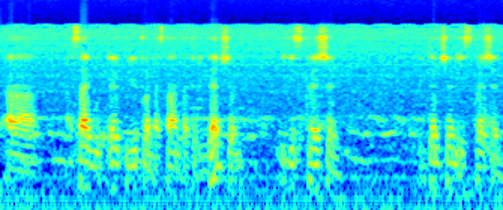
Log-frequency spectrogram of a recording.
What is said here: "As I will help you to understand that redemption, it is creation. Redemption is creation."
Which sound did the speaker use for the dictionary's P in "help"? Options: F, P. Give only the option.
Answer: F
